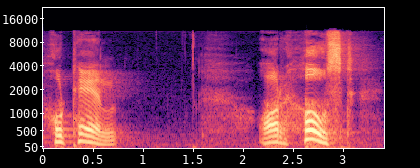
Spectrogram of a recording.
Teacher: a lot of breath force is required to produce friction here at the glottis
